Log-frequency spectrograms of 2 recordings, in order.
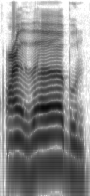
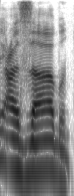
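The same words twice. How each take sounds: First: "Azabun" with a voiced th and long a; Zal without whistle. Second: "Azabun" with a buzzing z; mistaken whistle. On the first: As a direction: use dh in "Azabun", no buzz. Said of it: "Pronounce Zal without whistle". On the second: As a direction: say "Azabun" with a plain English z. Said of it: "Do not say Azabun". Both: Shown as a demonstration.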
